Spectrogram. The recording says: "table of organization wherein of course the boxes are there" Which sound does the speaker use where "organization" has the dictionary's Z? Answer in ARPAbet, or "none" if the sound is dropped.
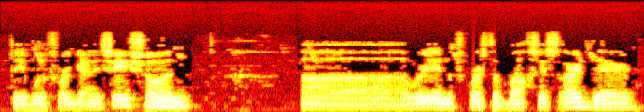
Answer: S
